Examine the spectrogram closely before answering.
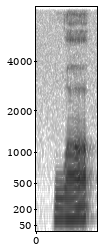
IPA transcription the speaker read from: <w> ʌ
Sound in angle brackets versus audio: correct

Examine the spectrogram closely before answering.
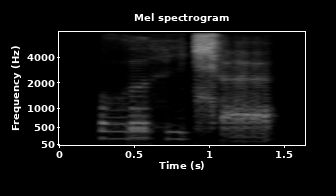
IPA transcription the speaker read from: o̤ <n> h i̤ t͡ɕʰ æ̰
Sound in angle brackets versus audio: incorrect: r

